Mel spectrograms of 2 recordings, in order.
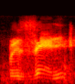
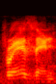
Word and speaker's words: present: Present. It's not present here. It is present.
